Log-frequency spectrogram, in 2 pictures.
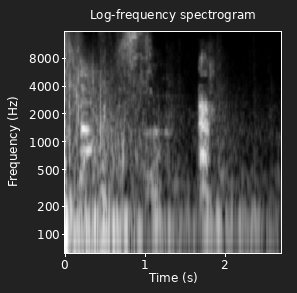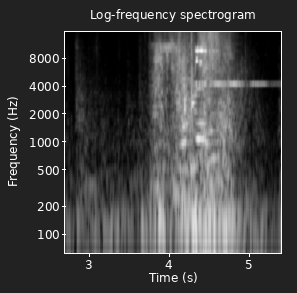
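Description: A Bombarda blasting spell from Hogwarts Legacy goes off with a booming thud and whooshing burst amid game sound effects, while a voice speaks over the action.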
